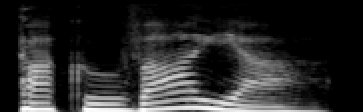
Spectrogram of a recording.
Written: tacubaya

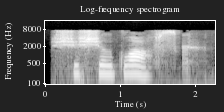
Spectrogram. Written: shcheglovsk

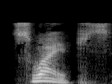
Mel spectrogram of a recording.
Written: swipes

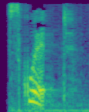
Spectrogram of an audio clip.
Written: squit

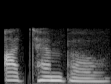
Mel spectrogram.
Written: a tempo

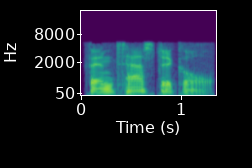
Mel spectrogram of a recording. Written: fantastical

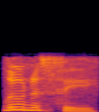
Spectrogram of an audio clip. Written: lunacy

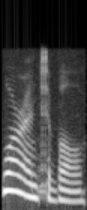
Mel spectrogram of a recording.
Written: warrantable

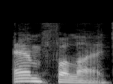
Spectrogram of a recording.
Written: ampholyte

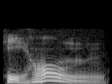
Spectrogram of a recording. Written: Gijon

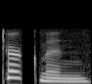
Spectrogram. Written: Turkman

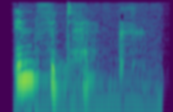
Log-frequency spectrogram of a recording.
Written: infotech

